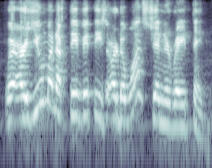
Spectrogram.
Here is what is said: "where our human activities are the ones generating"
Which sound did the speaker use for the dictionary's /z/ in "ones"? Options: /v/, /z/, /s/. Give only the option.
/s/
